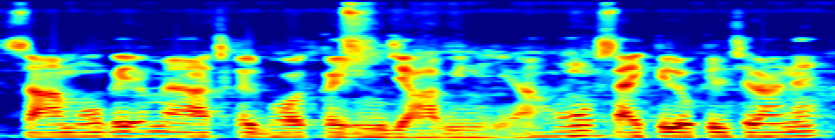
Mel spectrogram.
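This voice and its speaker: A man's voice: medium pitch, fairly even intonation, moderate pace, darkish tone, dull audio. Young guy vlogging at home on his phone, chatty and teasing, bit of hiss in the background. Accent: Hindi. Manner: chatty, teasing, addresses viewers as guys. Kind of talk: casual vlog chat. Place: home, indoors. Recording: faint background noise.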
